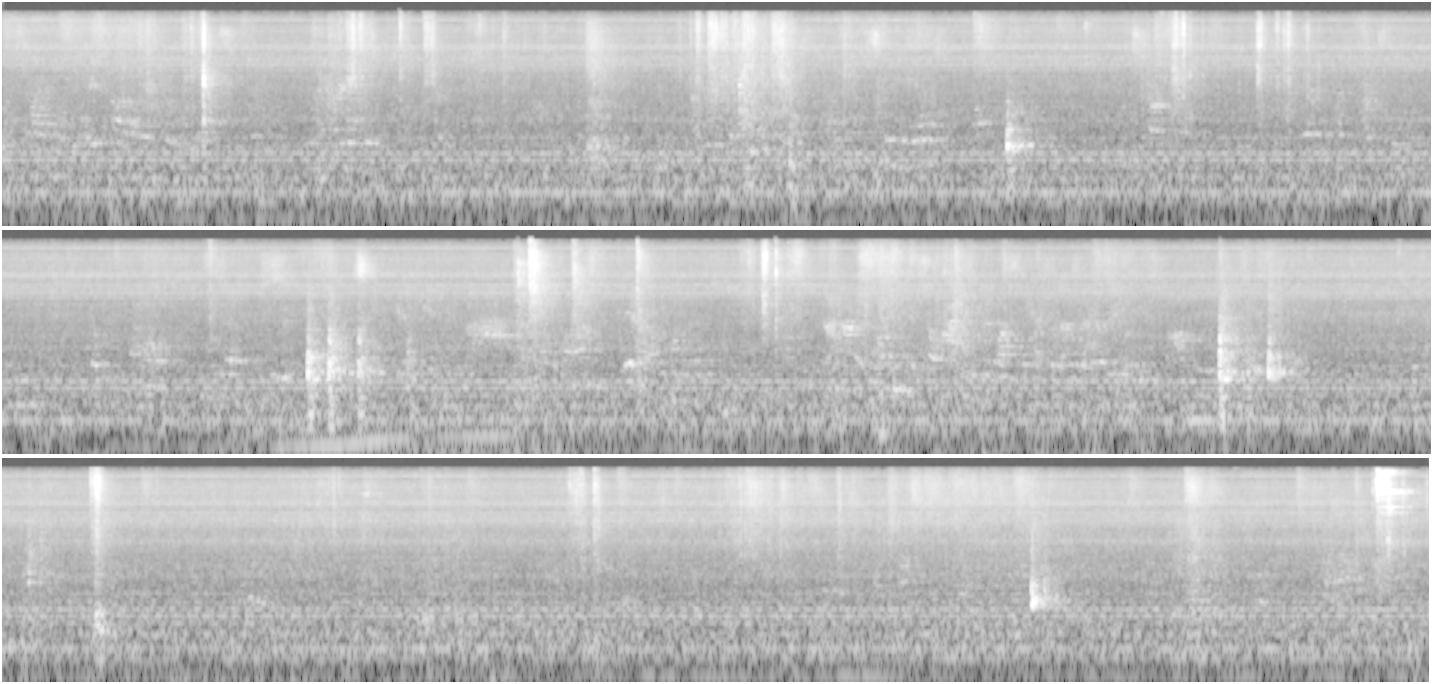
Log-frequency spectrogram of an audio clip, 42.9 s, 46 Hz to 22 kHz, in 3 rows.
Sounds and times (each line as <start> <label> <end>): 0.0 refrigerator 27.8
28.4 refrigerator 42.8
